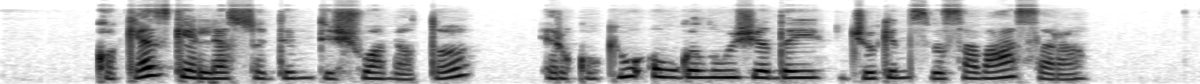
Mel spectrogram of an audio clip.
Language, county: Lithuanian, Kaunas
